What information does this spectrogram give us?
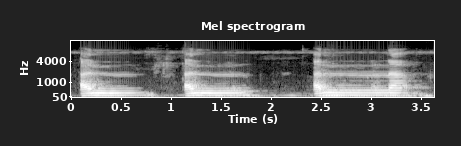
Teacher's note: ujung lidah menempel pada bagian gusi atas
